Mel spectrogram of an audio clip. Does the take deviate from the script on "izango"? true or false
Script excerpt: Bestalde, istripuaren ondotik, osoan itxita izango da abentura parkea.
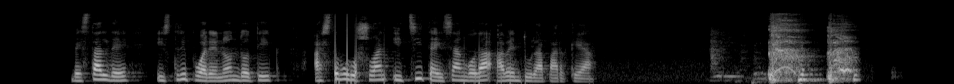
false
